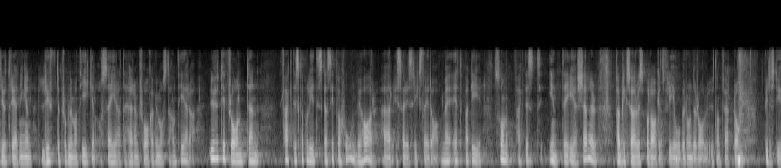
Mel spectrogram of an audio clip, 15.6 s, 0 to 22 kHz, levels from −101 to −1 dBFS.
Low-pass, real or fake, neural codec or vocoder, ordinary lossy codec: 7.2 kHz; real; none; none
